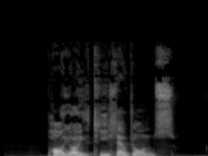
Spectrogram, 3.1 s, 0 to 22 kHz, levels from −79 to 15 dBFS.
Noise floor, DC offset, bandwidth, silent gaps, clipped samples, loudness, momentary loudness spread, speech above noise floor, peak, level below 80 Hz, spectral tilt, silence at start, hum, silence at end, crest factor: -61 dBFS; under 0.1%; 16 kHz; none; under 0.1%; -22 LUFS; 11 LU; 40 dB; -2 dBFS; -50 dBFS; -5 dB/octave; 0.75 s; none; 0.5 s; 20 dB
